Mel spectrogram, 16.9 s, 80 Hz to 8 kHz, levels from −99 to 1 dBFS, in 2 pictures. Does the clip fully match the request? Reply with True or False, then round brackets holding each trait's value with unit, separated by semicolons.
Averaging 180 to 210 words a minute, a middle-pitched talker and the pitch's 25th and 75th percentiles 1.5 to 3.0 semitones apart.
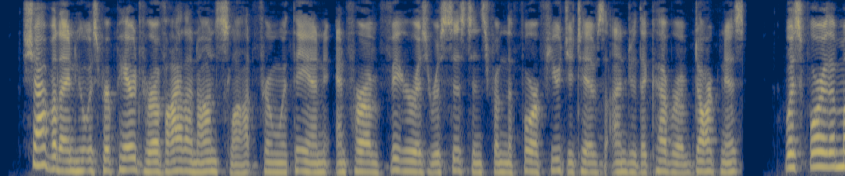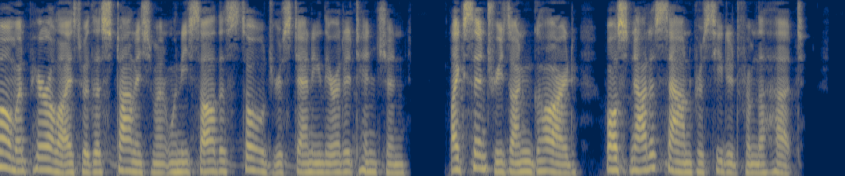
True (185 wpm; 160 Hz; 2.5 semitones)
